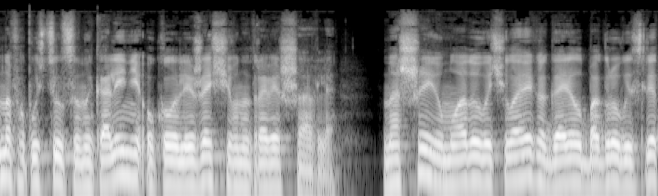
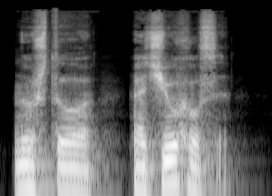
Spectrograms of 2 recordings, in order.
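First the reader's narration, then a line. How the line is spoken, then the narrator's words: Gentle question. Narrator (Russian): Ласково спросил он у Дебрезе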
